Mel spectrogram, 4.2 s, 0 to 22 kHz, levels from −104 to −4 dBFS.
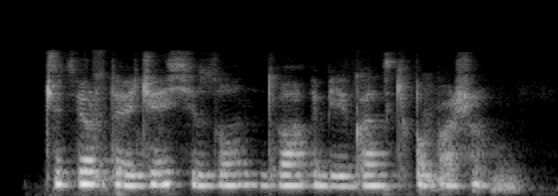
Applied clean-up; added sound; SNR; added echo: neural mask model DeepFilterNet 3.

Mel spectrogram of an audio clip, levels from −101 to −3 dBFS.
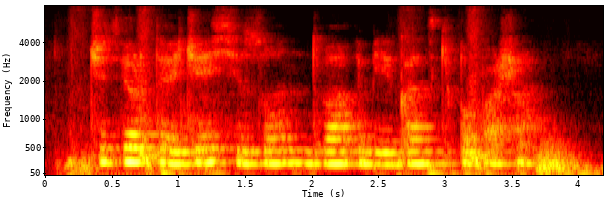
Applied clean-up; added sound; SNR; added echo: none; Whoosh, swoosh, swish; 13 dB; reverberation time 0.5 s.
